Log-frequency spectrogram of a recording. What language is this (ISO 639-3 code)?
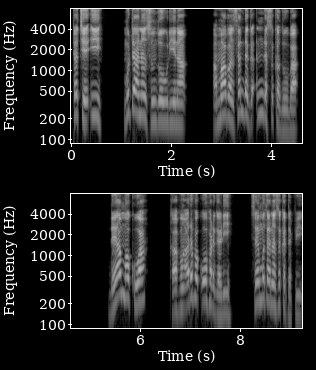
hau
